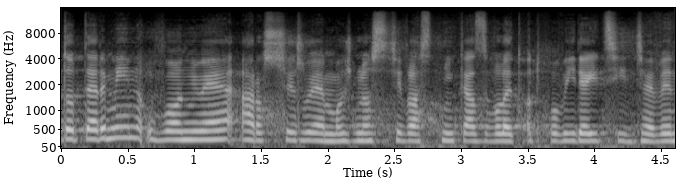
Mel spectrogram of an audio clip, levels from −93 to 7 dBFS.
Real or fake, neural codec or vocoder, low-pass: fake; autoencoder, 48 kHz, 32 numbers a frame, DAC-VAE, trained on Japanese speech; 14.4 kHz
